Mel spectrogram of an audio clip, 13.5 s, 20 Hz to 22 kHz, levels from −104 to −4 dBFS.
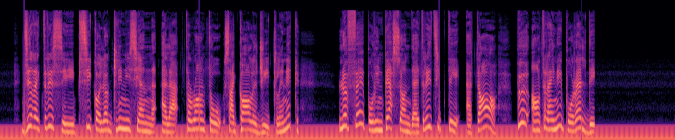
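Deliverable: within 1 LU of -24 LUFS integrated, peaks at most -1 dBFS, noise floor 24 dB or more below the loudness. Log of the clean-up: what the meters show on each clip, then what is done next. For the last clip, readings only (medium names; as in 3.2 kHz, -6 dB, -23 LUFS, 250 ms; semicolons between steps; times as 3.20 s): dropouts 4; longest dropout 13 ms; hum 60 Hz; highest harmonic 300 Hz; hum level -35 dBFS; loudness -28.5 LUFS; peak level -8.0 dBFS; loudness target -24.0 LUFS
-> interpolate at 0.48/3.98/8.78/11.63 s, 13 ms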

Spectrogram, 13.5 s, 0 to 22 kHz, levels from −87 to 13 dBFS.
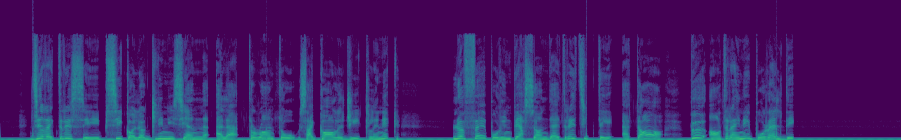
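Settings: dropouts 0; hum 60 Hz; highest harmonic 300 Hz; hum level -35 dBFS
-> hum notches 60/120/180/240/300 Hz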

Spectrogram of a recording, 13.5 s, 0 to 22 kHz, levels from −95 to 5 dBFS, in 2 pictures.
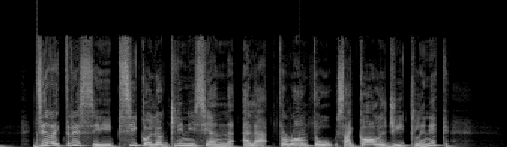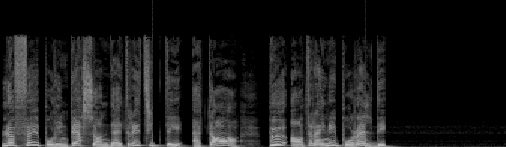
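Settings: hum not found; loudness -29.0 LUFS; peak level -8.0 dBFS; loudness target -24.0 LUFS
-> trim +5 dB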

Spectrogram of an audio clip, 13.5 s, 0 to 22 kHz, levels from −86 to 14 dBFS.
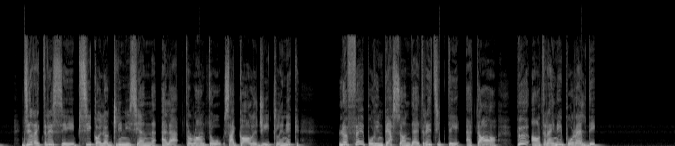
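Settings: loudness -24.0 LUFS; peak level -3.0 dBFS; noise floor -74 dBFS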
